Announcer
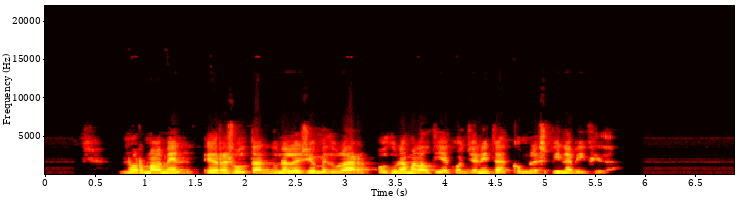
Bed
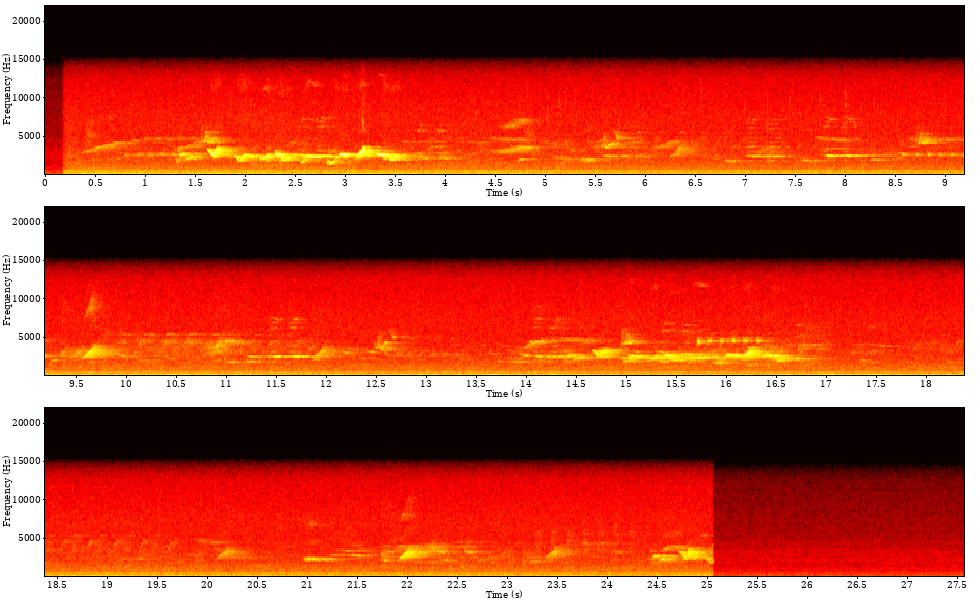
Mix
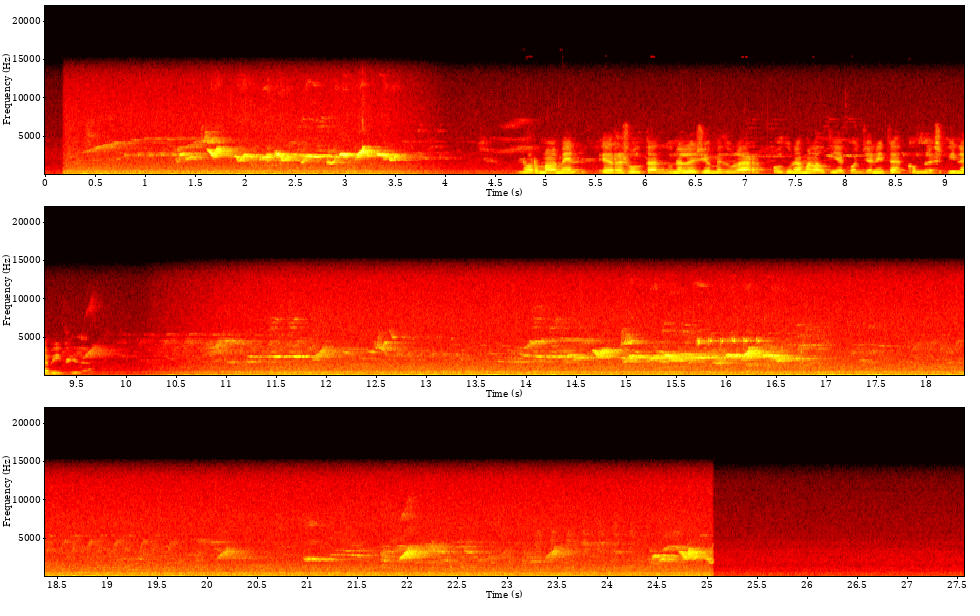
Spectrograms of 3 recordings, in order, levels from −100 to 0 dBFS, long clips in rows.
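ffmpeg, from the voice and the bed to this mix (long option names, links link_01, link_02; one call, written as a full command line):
ffmpeg -i stem1.wav -i stem2.wav -filter_complex "[0:a]adelay=3950,volume=0dB[link_01];[1:a]volume=14.5dB,afade=type=out:start_time=3.2:duration=0.8:silence=0.188365,afade=type=in:start_time=10.15:duration=1.44:silence=0.133352[link_02];[link_01][link_02]amix=inputs=2:normalize=0" out.wav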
